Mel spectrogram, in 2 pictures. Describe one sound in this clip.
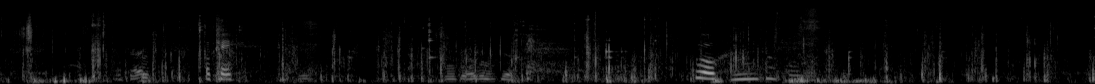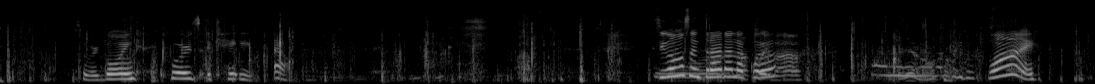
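Footsteps crunch on loose stones and gravel.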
